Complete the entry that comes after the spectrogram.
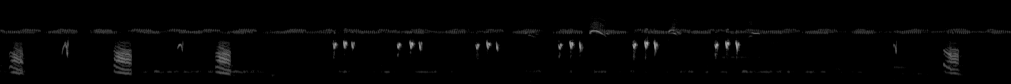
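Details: Calling female quail: runs of quick doubled chirps repeated roughly twice a second, framed by a few longer downward-sweeping notes, with a constant high-pitched ringing tone throughout.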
